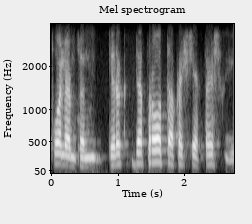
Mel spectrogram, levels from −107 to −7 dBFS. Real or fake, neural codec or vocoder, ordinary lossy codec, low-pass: fake; codec, 16 kHz, 2 kbps, X-Codec, HuBERT features, trained on general audio; Opus, 24 kbps; 3.6 kHz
